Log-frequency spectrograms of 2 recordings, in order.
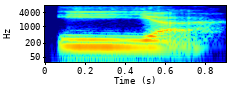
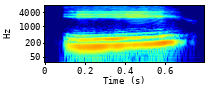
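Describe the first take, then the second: First: A longer vowel ending in a y glide. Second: A short vowel with no glide. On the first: "has a little bit of a y sound at the end of it" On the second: "xirik is a shorter version"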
